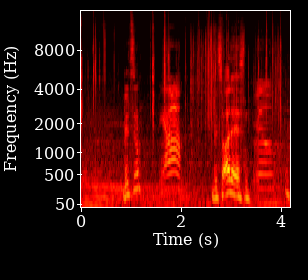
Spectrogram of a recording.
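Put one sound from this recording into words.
Candy wrappers crinkle in hands.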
